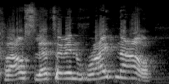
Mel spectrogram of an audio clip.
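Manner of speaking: shouting in a character voice. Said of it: "screams up".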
